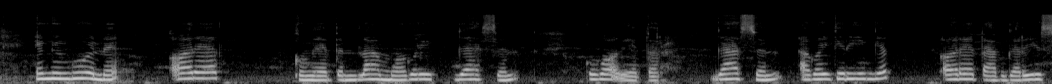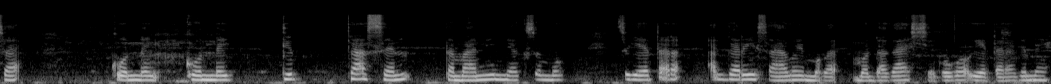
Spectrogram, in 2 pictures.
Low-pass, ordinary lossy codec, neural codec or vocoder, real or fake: none; none; vocoder, 22.05 kHz, 80 mel bands, WaveNeXt; fake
